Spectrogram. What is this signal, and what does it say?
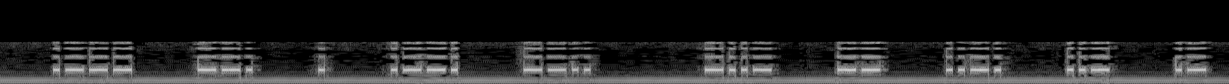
Morse code, heard as a keyed tone, about 20 wpm, spaced as for 10 wpm, 680 Hz. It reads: JGEPZ XMFUA
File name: Linksmakalnis-1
